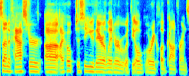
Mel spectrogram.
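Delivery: ordinary delivery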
